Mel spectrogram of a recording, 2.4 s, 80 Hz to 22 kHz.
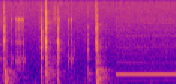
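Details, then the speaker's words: High-mileage Porsche 996 911 Turbo seat: switch pressed, a steady electric motor hum holds for about a second but the seat doesn't move; the power seat drive is broken, blocking seat removal. "you hear it making noise but it's not moving so I'm not sure how I'm supposed to pull this seat out while it's uh broken"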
